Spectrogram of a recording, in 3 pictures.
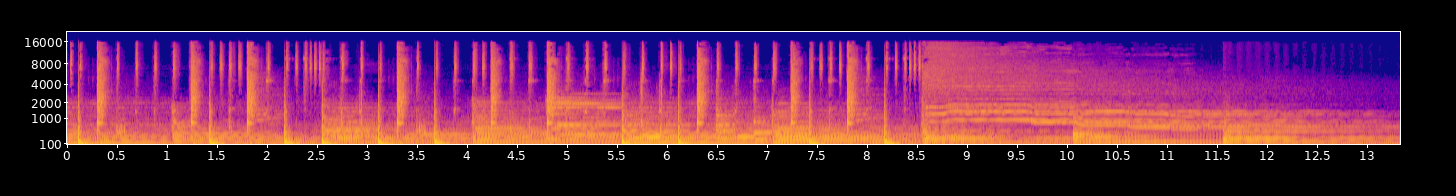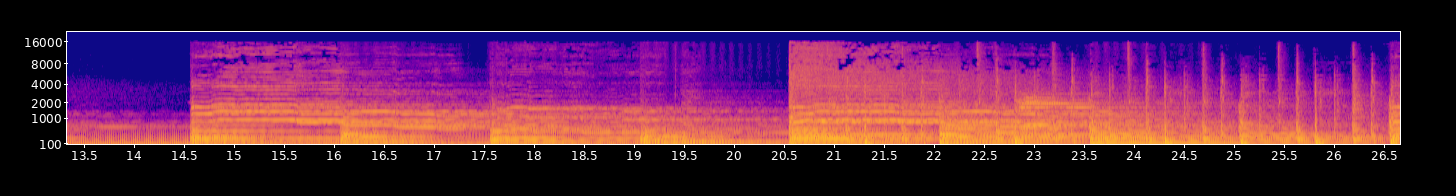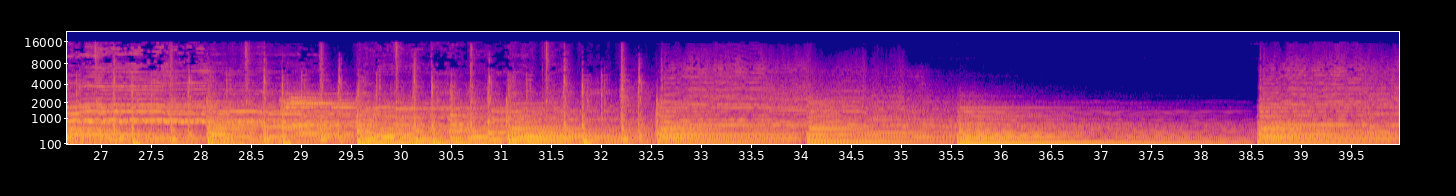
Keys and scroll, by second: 4.0 m, 8.6 |, 9.5 m, 15.1-18.7 typing, 19.7-25.0 typing, 26.2-27.9 typing, 29.1-29.5 typing, 39.2 m.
